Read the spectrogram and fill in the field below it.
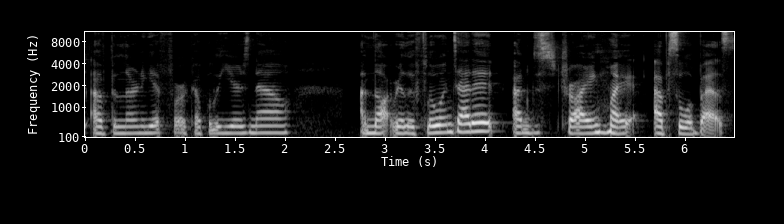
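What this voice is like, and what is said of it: Non-native English accent, sick voice. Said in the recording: “if it sounds a little bit weird because of my accent and my voice, it's just that I am kind of sick right now, and also English is not my first language... I'm not native in English”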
